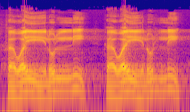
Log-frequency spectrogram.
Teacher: لام ضمتين مع الإدغام بغنة في اللام المشددة مع الكسر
